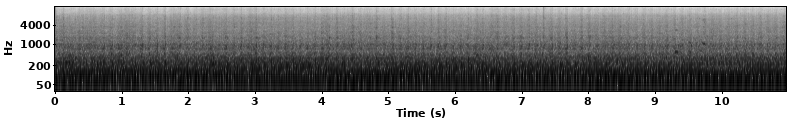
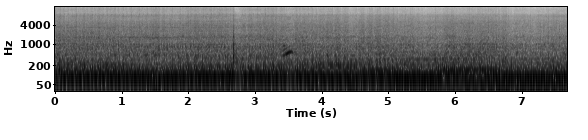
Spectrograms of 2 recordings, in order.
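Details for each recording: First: C4 Corvette V8 with mufflers removed, running through catalytic converters only: deep, steady idle burble with even low pulses and no misfire; sounds healthy. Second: C4 Corvette after fuel pressure regulator replacement (old one corroded): lumpy, uneven idle that stumbles like a cylinder dropping out; car still shakes when put in drive, lacks power; still misfiring, cause unconfirmed.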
